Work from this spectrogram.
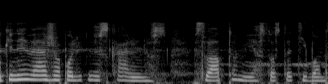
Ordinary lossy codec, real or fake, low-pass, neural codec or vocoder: AAC, 32 kbps; fake; 7.2 kHz; codec, 16 kHz in and 24 kHz out, 2.2 kbps, FireRedTTS-2 codec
